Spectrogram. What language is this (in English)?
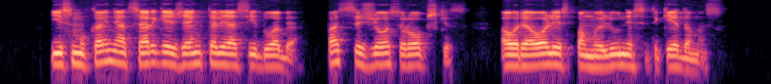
Lithuanian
